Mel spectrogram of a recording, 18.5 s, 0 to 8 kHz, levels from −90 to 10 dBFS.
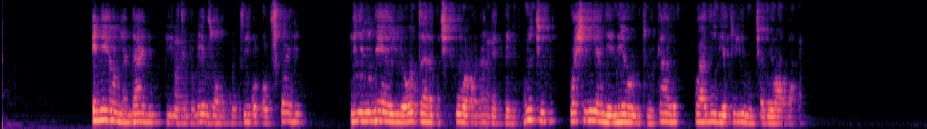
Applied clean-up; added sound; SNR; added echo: neural mask model DeepFilterNet 3.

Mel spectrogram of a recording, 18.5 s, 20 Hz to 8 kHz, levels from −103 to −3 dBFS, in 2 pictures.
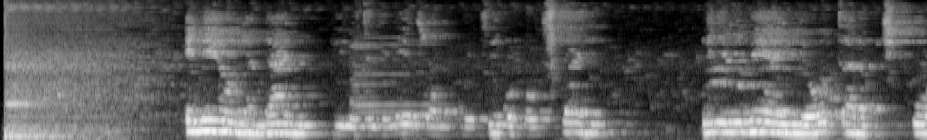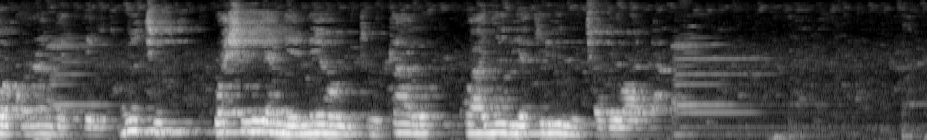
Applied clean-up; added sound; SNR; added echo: classical method WPE with log-MMSE.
